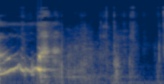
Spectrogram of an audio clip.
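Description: A woman's short wordless vocal sound, rising and wavering in pitch, under a second long, followed by the soft rustle of a picture-book page being turned.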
